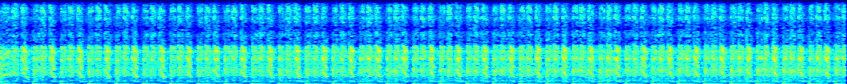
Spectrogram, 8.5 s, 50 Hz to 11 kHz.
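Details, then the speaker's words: Gilera DNA 125cc scooter, first start-up attempt after a carb upgrade, no airbox connector fitted: steady fast chuffing as the starter spins the engine over, working only intermittently from dirty starter contacts. "Right, let it cool down. Oh, every time. I'm gonna have to clean that properly."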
